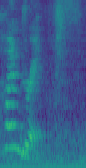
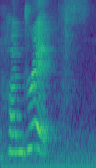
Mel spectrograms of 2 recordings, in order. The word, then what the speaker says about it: hundredths: And then we have hundredths. Notice we also have that THS sound at the end, hundredths.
